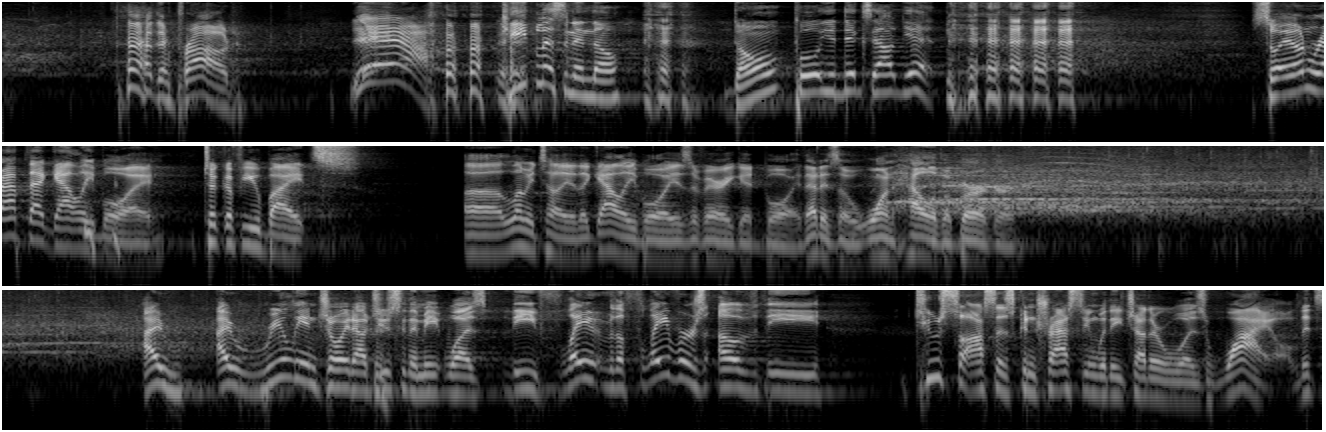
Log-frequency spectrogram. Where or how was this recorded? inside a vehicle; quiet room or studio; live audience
live audience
